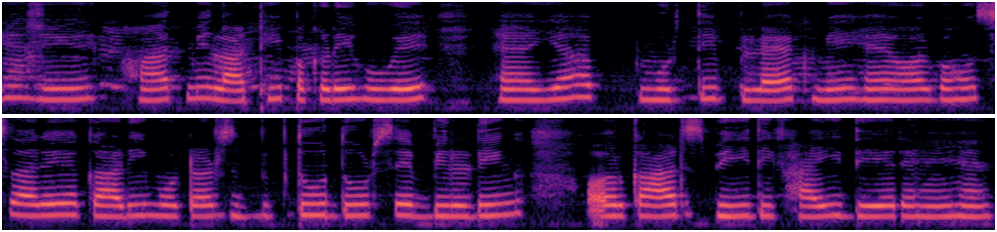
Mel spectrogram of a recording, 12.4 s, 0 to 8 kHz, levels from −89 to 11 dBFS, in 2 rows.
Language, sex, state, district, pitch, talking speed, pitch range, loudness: Hindi, female, Chhattisgarh, Raigarh, 270 Hz, 135 wpm, 260-280 Hz, -26 LUFS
